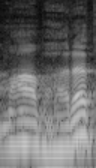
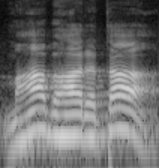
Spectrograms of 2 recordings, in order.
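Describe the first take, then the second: First: The word ends on a consonant, no final vowel. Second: The word ends with an added final vowel. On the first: The speaker calls it right. "महाभारत है" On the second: The speaker calls it wrong. "ये पता नहीं अंग्रेज last में ए कहां से लगा गए"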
